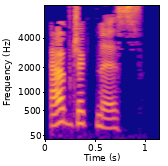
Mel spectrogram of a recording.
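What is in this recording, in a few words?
"abjectness", British English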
